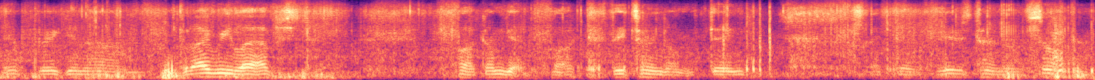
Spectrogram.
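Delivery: dropping to a hushed murmur. Real, not acted. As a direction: talk low so nobody overhears. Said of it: "I yelled too loud".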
